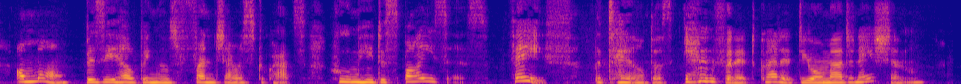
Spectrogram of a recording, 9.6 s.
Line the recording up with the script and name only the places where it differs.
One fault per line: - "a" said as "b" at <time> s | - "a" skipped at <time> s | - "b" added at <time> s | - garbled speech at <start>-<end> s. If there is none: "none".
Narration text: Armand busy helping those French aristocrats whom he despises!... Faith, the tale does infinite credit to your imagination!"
none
